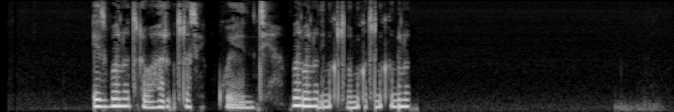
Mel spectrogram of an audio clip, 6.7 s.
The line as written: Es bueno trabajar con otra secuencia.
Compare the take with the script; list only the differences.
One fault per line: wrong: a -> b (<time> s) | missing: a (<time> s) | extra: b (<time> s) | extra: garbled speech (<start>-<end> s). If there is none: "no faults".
missing: con (1.7 s)
extra: garbled speech (2.9-4.1 s)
